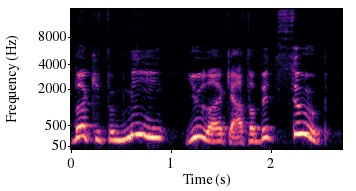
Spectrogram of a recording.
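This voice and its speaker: A man's voice: high voice, sing-song, unhurried, husky, highs cut off, voice pushed up, exaggerated voice. A man reading a picture book aloud and voicing a smug, coaxing burglar. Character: sly adult male burglar.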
